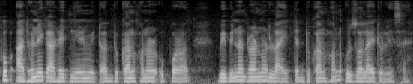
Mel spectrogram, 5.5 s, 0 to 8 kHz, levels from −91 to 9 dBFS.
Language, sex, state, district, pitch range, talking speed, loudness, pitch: Assamese, male, Assam, Kamrup Metropolitan, 110-125 Hz, 120 wpm, -20 LUFS, 120 Hz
